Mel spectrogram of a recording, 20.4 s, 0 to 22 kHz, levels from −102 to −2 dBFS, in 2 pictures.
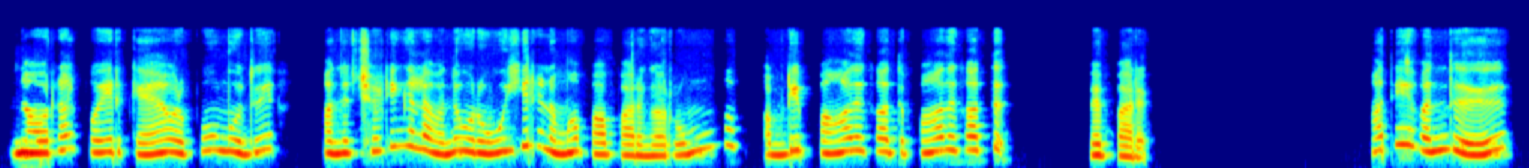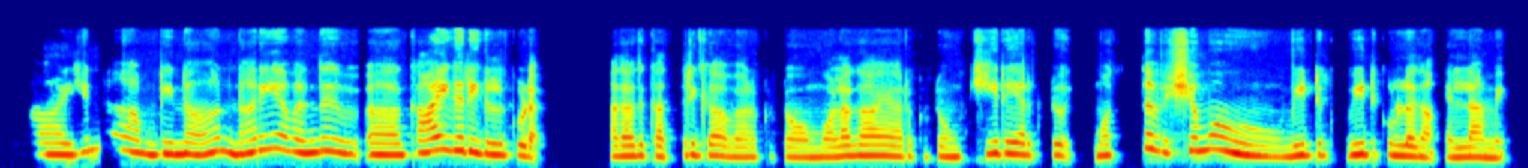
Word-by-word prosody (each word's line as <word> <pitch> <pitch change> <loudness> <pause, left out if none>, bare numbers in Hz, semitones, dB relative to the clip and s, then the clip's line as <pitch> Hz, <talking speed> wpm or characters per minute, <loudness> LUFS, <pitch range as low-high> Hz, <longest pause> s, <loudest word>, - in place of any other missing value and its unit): நான் 275 -1 +8
ஒரு 275 - -1
நாள் 345 0 -7
போயிருக்கேன், 280 -3 0
அவர் 275 -3 +1
போகும்போது 305 -4 -1 0.5
அந்த 265 +1 +4
செடிகள்ல 385 +4 -4
வந்து 260 +5 +2
ஒரு 275 - +3
உயிரினமா 320 -6 +1
பாப்பாருங்க. 230 -3 0 0.2
ரொம்ப 345 - -3 0.3
அப்படியே 250 +8 0
பாதுகாத்து, 300 0 -1
பாதுகாத்து 330 +2 -1 0.6
வெப்பாரு. 215 -5 0 1.6
அதே 465 +7 -2
வந்து 315 -1 +2 0.7
அ - - -8 0.3
என்ன 365 +3 -10 0.2
அப்படீன்னா, 250 -1 +3 0.3
நெறைய 335 +7 +1
வந்து 280 +3 +4 0.3
அ - - +4 0.3
காய்கறிகள் 290 -6 +3
கூட, 215 -3 +2 0.5
அதாவது 215 +1 +1
கத்திரிக்காவா 215 -1 -2
இருக்கட்டும், 195 -1 -5
மொளகாயா 220 +2 +2
இருக்கட்டும், 200 0 -4
கீரையா 260 -1 +2
இருக்கட்டும் 230 -1 -6 0.2
மொத்த 230 +11 -2
விஷயமும் 315 0 +3 0.4
வீட்டுக் 230 0 -1
வீட்டுக்குள்ள 235 -3 +2
தான். 185 - -6
எல்லாமே. 195 -2 0
260 Hz, 120 wpm, -23 LUFS, 225-315 Hz, 1.6 s, நான்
